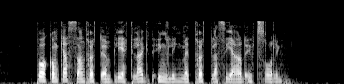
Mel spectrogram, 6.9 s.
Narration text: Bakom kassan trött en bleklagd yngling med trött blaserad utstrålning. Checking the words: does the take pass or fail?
pass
